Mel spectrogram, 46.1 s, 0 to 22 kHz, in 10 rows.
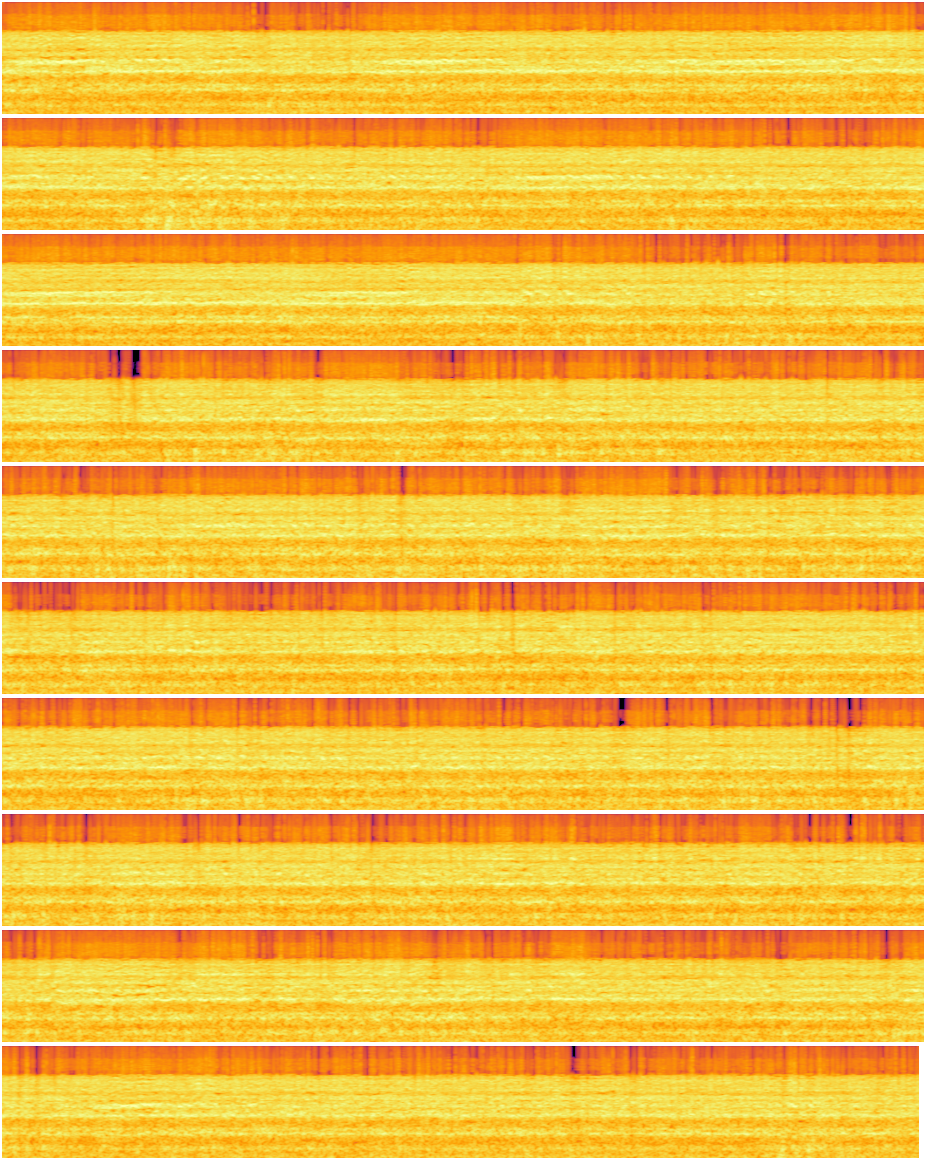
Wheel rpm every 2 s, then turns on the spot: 230, 220, 220, 230, 230, 220, 230, 230, 230, 230, 230, 230, 240, 230, 230, 230, 230, 230, 230, 220, 230, 230, 230.
none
